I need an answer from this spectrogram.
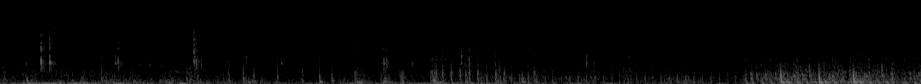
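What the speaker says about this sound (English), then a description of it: "Sure, I can hear footsteps." Rapid, steady footsteps from a Call of Duty WWII multiplayer match, an unfamiliar map, pattering close and continuous for the whole stretch with scattered sharp cracks mixed in, growing louder and heavier near the end; no talking.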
